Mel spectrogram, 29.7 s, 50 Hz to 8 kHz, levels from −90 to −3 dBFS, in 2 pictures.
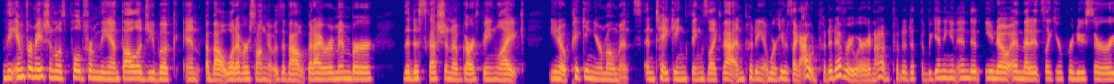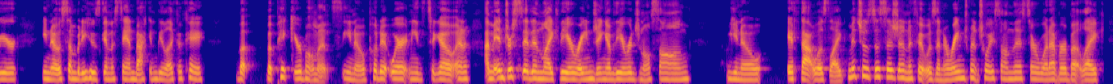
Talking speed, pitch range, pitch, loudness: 245 wpm, 170-195 Hz, 180 Hz, -23 LUFS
